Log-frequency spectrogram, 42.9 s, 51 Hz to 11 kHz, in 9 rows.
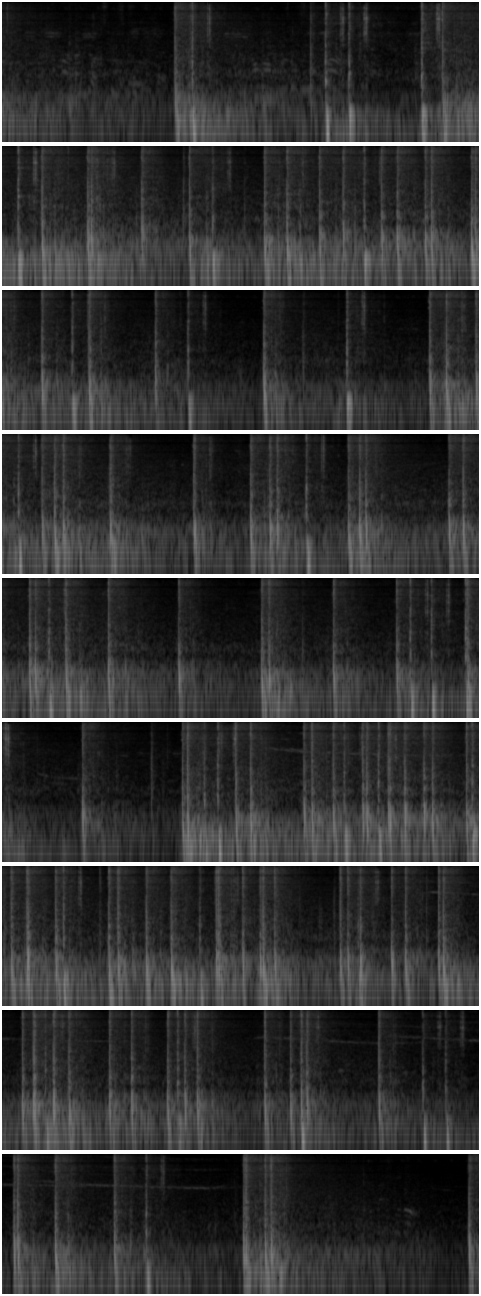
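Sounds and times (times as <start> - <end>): fireworks bangs and crackling: 0.0 - 42.9
whistles from rising shells: 26.4 - 27.9, 35.9 - 40.6.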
